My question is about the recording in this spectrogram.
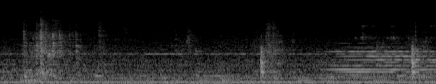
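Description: A kitchen knife slicing through a mushroom onto a wooden chopping board: two short cuts, about half a second in and about two and a half seconds in. Background music with steady sustained notes plays throughout.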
